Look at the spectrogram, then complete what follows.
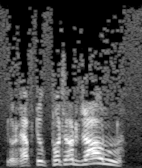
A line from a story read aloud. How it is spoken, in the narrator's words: Abdikadir said urgently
